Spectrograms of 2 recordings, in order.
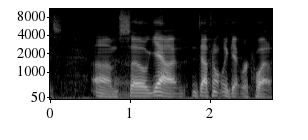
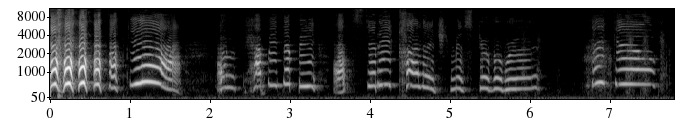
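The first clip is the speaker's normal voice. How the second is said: fuzzy, very high, very loud joyful puppet voice; 15 dB louder than usual. Speaking to Mister Varun at City College, in a joyful character voice. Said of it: "a red, fuzzy, full of joy".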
